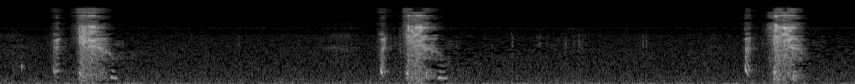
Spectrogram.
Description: this is a video of me during a really bad allergy fit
